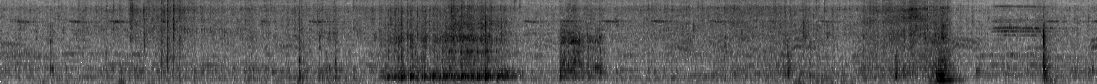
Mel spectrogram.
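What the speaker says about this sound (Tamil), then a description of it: "எல்லாத்துக்குமே தண்ணி பிடிச்சாச்சு" Water runs and splashes into containers at a pigeon loft, swelling in the middle and tapering off, with scattered clicks and soft pigeon coos in the background.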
